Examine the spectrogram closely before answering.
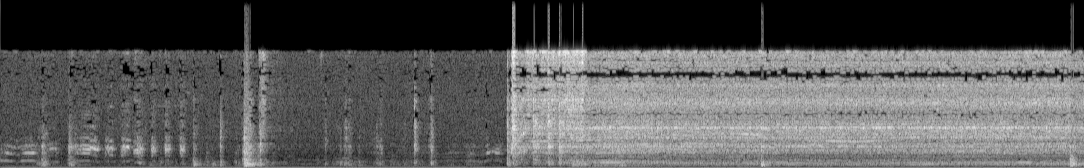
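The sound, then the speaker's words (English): A car engine starts with a jump-start boost pack, heard in the engine bay: scattered clicks, then the engine catches abruptly with no hesitation and settles into a steady, loud running roar. “I'm going to start the car, and you guys can hear right in the engine bay of the sound of the car starting. You'll see that there's just no hesitation. This little boost pack just starts this car right up.”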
